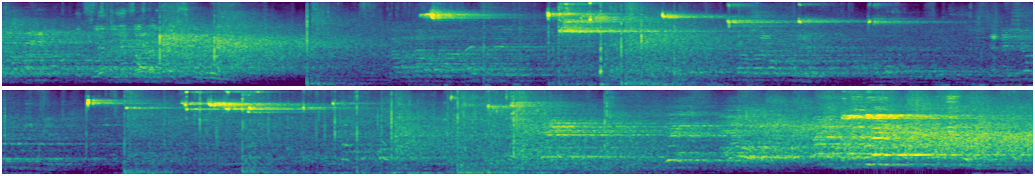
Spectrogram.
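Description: Indoor futsal play: the ball is kicked and bounces on the hard sports-hall floor, shoes squeak sharply on the floor, and players call out, all echoing in the large hall.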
